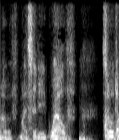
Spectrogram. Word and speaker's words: Guelph: Many outsiders have trouble pronouncing the name of my city, Guelph. So to pronounce the name, basically one starts with Guelph, the original German form. The Italians added a hard G sound to form Guelph, and that's the pronunciation the British adopted.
